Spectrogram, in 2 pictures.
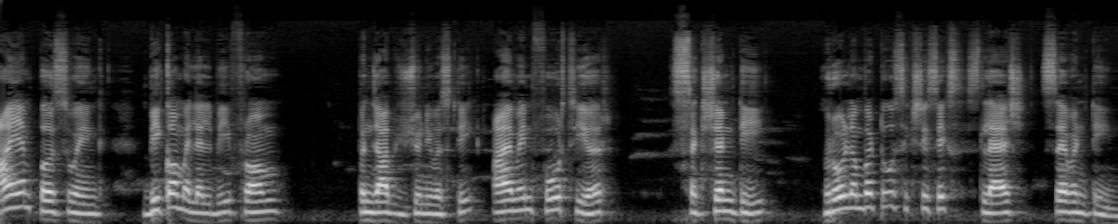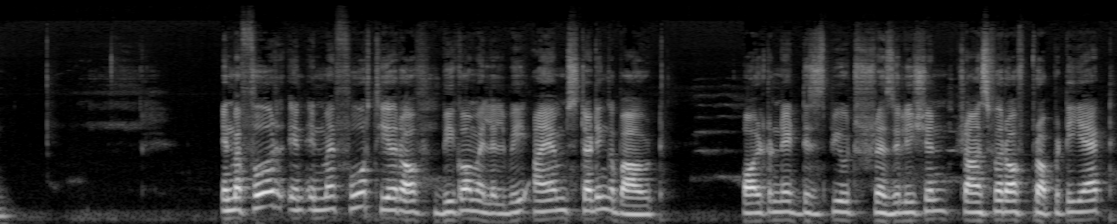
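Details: Male fourth-year law student who has stammering; stammering.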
